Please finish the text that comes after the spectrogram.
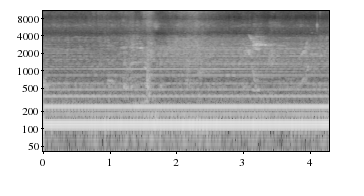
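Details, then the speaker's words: DB Audio integrated amplifier, four transistors already replaced: loud, steady low mains hum from the tone control board, gone when the board is disconnected. Caused by a lifted ground connection on the tone control board. "May humming siya mga sir. Ugong siya,"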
